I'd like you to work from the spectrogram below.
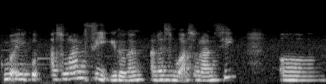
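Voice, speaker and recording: A woman's voice: medium pitch, fast talker, a little mellow. A middle-aged woman with a Madurese accent gives an emotional personal testimony and keeps calling her listeners "Saudara". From Madura, Indonesia. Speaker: testimony giver. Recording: dull lo-fi audio with faint music.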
